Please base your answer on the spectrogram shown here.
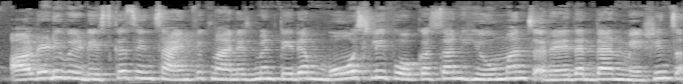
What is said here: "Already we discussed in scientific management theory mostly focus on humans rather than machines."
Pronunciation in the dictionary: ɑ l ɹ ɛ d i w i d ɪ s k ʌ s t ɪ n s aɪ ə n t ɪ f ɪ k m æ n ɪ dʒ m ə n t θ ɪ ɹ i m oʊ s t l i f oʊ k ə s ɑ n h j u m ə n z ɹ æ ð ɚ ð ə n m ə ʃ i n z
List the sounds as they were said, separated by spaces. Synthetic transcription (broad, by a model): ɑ l ɹ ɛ d i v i d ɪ s k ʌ s ɪ n s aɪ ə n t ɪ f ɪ k m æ n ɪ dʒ m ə n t t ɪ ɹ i m oʊ s t l i f oʊ k ə s ɑ n h j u m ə n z ɹ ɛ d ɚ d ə n m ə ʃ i n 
